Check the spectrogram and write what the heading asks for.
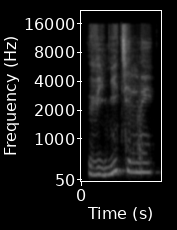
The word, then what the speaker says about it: винительный: Винительный. Ударение на букву И.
